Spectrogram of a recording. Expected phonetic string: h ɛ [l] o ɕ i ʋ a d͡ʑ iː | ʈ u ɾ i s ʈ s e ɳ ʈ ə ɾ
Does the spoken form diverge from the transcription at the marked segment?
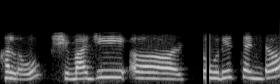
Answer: no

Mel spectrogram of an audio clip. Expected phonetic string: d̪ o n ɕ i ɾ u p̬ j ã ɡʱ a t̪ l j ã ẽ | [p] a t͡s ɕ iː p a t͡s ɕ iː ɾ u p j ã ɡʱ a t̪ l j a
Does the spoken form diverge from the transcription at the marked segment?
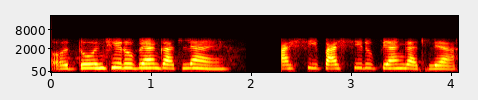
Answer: no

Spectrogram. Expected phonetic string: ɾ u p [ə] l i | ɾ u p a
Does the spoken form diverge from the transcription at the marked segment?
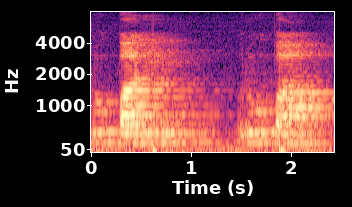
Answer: yes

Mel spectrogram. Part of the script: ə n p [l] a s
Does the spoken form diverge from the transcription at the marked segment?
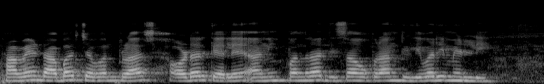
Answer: yes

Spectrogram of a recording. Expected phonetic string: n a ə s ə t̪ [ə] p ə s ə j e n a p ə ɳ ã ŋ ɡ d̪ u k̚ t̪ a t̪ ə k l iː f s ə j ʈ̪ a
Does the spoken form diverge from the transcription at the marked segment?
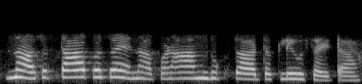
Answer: yes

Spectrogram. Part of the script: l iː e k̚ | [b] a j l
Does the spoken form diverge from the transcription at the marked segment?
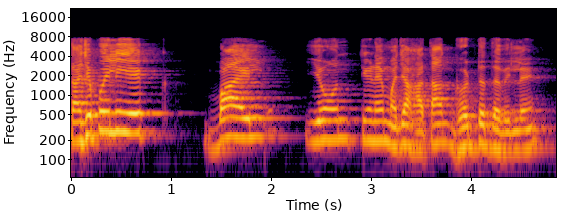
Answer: no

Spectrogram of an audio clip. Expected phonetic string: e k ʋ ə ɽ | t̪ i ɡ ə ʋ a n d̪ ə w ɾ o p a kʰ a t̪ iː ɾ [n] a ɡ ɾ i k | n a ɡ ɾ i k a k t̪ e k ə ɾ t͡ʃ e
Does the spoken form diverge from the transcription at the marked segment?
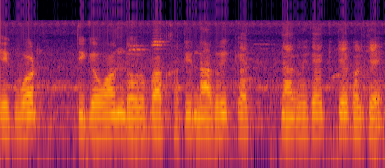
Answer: no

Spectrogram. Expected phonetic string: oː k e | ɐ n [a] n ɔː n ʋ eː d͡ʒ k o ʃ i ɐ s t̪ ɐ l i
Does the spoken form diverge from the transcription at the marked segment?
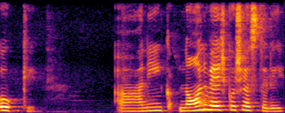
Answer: yes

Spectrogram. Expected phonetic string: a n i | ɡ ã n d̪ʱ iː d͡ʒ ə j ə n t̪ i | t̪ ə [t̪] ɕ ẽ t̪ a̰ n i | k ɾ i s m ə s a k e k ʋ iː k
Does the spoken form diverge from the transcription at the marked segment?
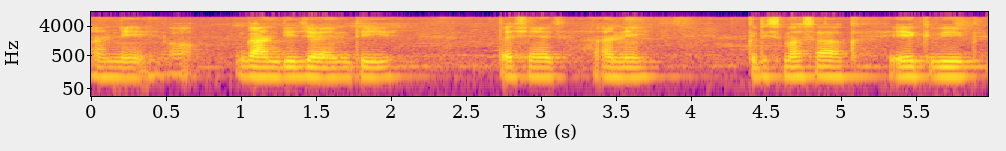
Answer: yes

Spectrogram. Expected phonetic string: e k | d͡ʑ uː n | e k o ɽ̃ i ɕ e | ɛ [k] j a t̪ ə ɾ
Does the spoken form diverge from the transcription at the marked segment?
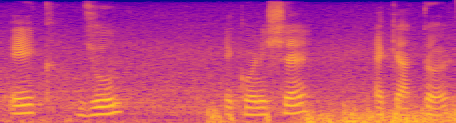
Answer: no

